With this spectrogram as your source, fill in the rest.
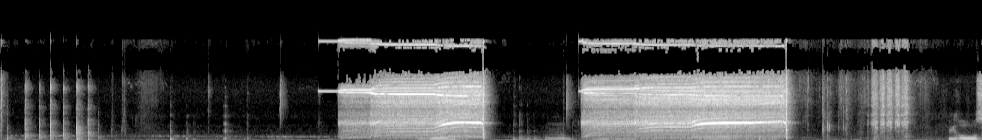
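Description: A power drill bores into wood for a wooden step stool in two long loud bursts, each whining up to speed and grinding through, separated by quiet handling clicks and taps, close and with no talking.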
